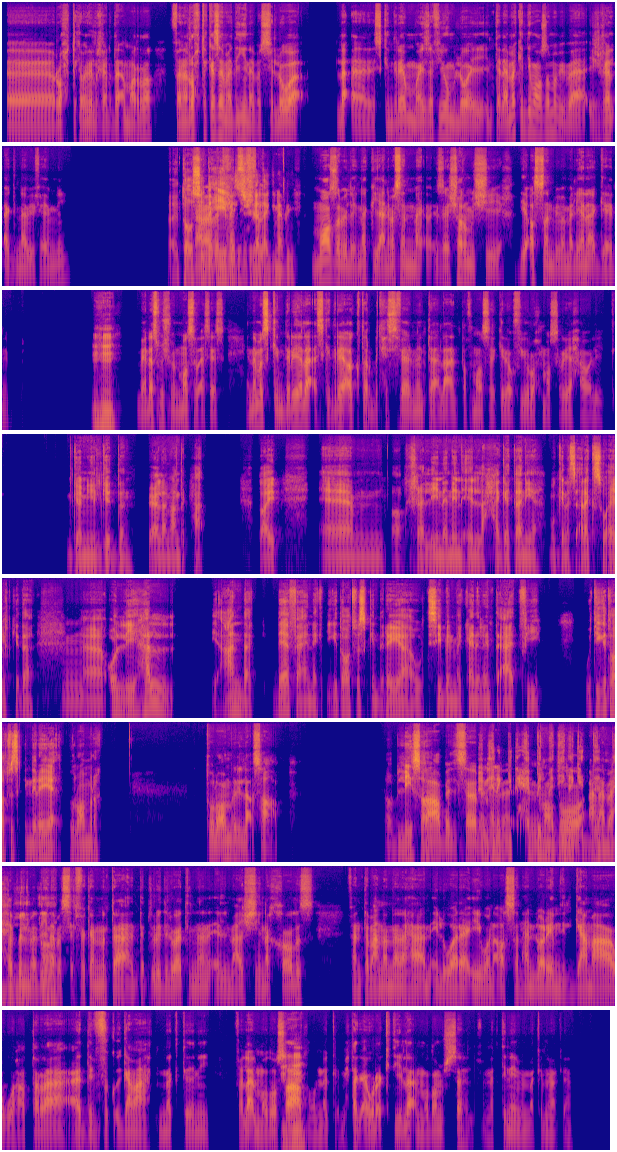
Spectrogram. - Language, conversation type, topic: Arabic, podcast, إيه أجمل مدينة زرتها وليه حبيتها؟
- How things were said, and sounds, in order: tsk; other background noise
